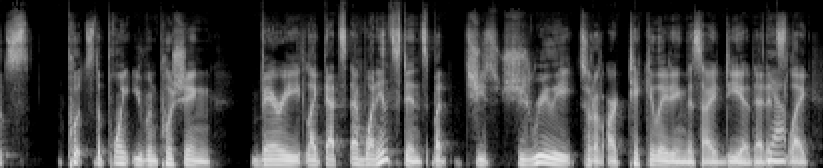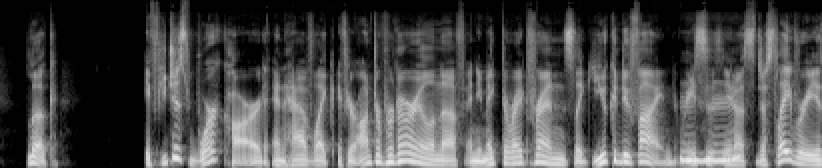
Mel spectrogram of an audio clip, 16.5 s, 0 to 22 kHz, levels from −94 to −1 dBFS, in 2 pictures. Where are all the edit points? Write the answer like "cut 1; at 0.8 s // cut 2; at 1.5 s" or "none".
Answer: none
